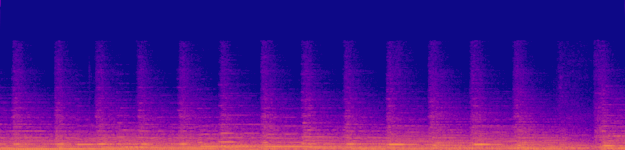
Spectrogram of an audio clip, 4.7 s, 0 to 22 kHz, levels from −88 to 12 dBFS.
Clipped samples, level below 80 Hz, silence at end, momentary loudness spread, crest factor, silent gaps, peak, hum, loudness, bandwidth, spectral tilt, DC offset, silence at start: under 0.1%; -46 dBFS; 0 s; 3 LU; 12 dB; none; -8 dBFS; none; -21 LUFS; 12 kHz; -7 dB/octave; under 0.1%; 0 s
